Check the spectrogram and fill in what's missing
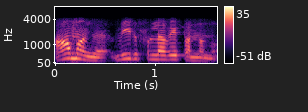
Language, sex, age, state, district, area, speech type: Tamil, female, 45-60, Tamil Nadu, Viluppuram, urban, conversation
